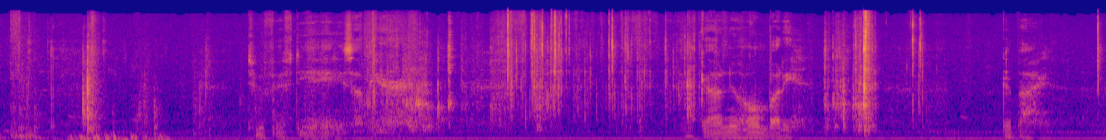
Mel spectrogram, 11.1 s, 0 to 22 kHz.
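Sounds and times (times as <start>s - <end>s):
plastic bag crinkling: 3.4s - 9.4s.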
